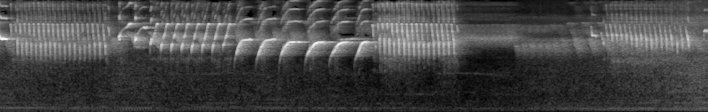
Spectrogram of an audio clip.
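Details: Singing Spanish Timbrado canary with a training song: buzzy high rolls and a run of quick descending notes, then a brief silence before the buzzy trill starts again.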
